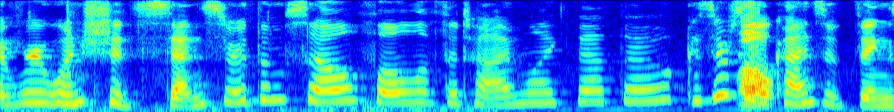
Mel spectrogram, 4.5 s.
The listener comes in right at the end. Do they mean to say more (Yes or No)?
No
